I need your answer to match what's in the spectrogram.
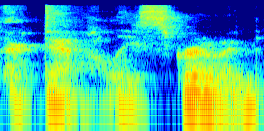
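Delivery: hushed, very quiet, barely audible whisper. Playing a character leaning over to another, whispering. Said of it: "he whispers".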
